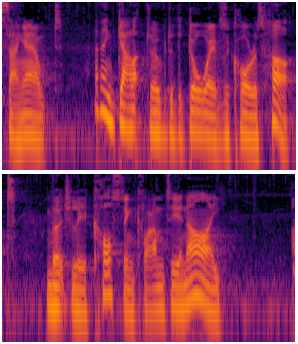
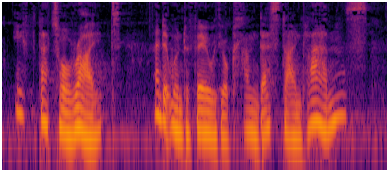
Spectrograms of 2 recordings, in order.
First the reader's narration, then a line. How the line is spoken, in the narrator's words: Almost timidly, she added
